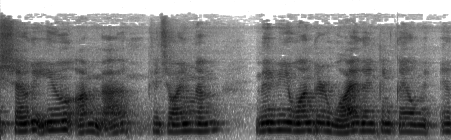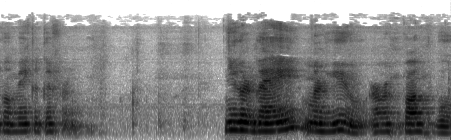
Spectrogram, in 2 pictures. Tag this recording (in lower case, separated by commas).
inside a small room, speech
